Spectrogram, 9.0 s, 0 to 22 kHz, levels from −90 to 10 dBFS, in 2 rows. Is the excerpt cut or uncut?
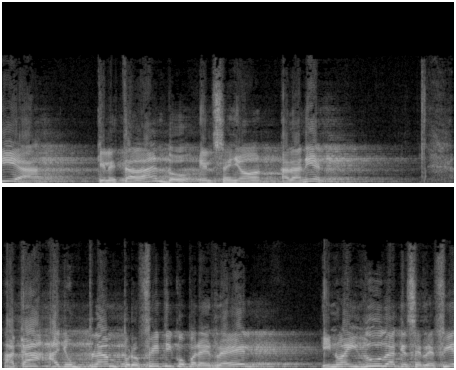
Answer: uncut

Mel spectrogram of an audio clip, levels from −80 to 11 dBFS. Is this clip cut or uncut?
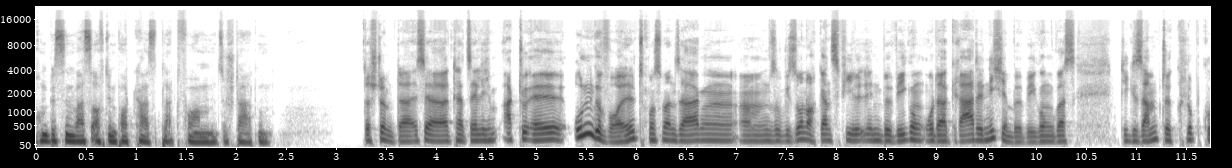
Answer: uncut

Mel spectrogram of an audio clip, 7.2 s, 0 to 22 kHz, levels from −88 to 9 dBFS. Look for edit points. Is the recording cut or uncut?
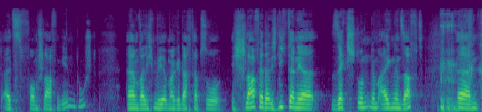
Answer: cut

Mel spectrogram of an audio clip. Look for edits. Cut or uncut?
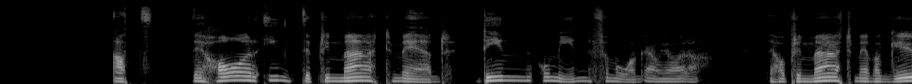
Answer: uncut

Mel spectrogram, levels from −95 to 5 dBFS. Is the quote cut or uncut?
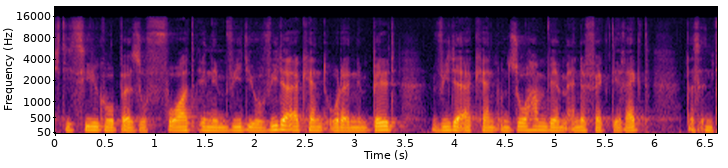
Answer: uncut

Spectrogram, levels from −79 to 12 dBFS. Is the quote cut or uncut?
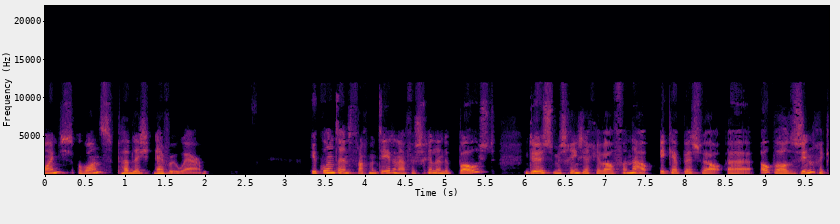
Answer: uncut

